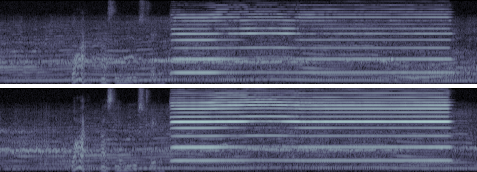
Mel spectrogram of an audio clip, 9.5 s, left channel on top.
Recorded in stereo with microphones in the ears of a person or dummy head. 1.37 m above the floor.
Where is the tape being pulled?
No tape being pulled in this recording.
